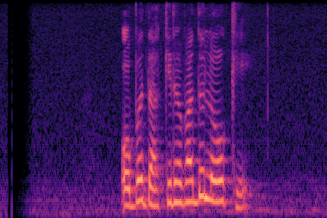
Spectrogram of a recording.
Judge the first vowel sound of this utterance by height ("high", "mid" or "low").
mid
